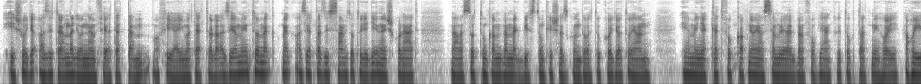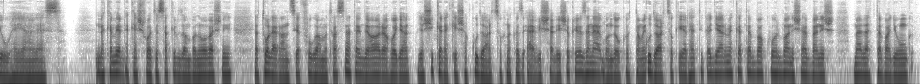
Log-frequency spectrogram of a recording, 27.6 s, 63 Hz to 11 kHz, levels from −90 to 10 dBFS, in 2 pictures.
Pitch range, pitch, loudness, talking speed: 95-110 Hz, 105 Hz, -21 LUFS, 175 wpm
